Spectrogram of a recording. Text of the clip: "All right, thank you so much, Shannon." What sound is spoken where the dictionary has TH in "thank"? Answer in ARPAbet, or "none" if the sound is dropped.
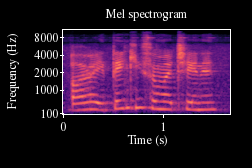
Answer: T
